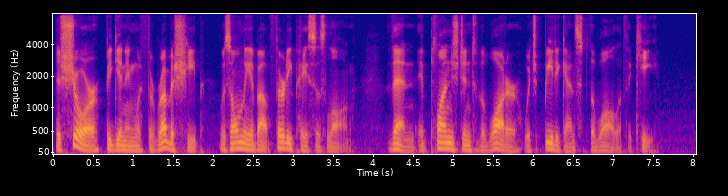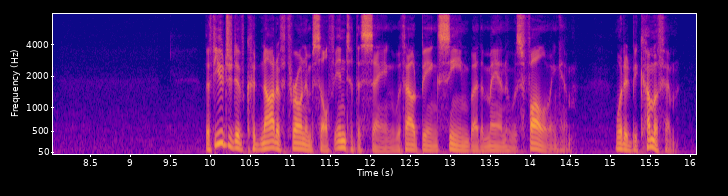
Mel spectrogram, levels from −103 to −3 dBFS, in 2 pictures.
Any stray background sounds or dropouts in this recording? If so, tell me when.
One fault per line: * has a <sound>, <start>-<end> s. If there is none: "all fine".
all fine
